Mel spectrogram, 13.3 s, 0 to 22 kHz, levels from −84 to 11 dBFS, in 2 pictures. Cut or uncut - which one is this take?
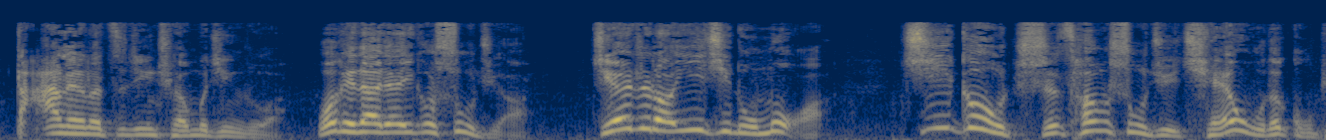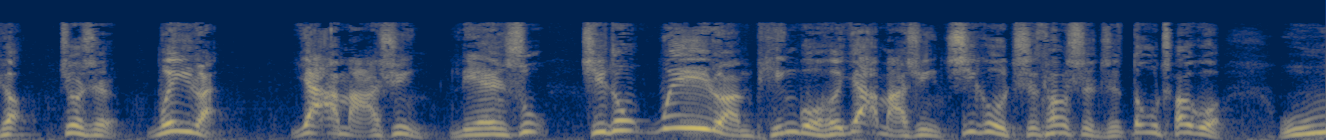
cut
